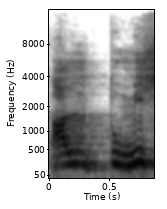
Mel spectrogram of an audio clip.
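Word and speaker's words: इल्तुतमिश: यह प्रोनाउंसिएशन अल-तुमिश है।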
